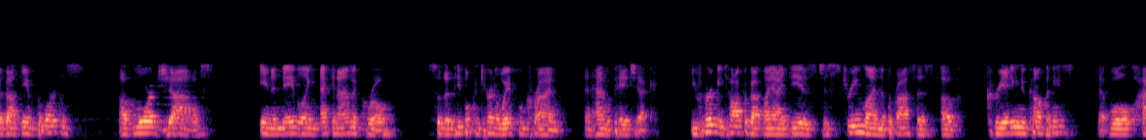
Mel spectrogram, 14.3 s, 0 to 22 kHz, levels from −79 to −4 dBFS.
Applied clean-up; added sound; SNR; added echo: neural mask model DeepFilterNet 3.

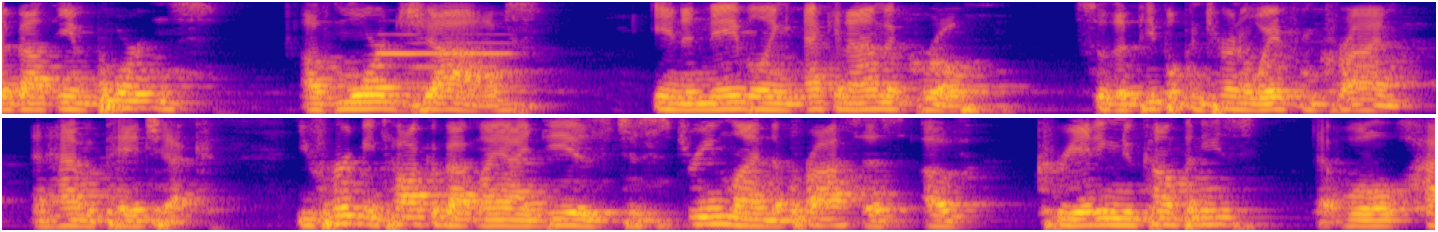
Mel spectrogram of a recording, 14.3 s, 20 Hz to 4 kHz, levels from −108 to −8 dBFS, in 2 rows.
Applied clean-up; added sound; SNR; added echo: classical method WPE with log-MMSE.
